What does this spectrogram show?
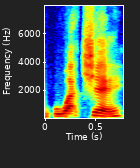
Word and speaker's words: Buatsi: next fight is Joshua Buatsi, Joshua Sena Buatche, if you pronounce it correctly, and Callum Smith, light heavyweight bout.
